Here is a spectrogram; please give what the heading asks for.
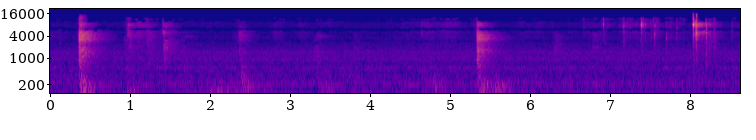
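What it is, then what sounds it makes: Bar of soap being scraped and cut. A small knife scrapes and cuts a solid blue bar of soap with a net-pattern surface, held in the hand. Sharp, bright scraping clicks and crisp cuts stand out over a low, steady background rumble. The strongest strokes land near the start, midway and near the end.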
